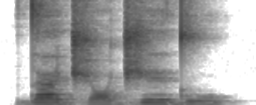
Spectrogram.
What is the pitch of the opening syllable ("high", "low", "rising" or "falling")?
high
